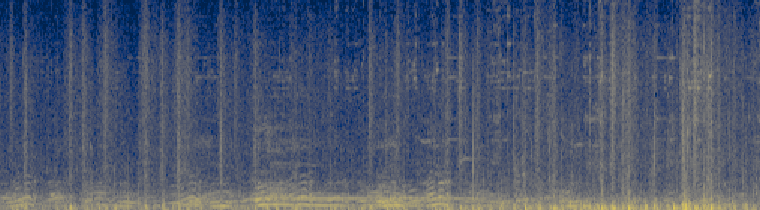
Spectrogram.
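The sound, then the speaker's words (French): Horses gallop with riders during a hunt, followed by a pack of hounds. Rapid, uneven hoofbeats grow louder toward the end, mixed with high yelping and baying from the dogs. “Les autres cavaliers font demi-tour et se dirigent au galop vers une trouée, suivis par les chiens.”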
